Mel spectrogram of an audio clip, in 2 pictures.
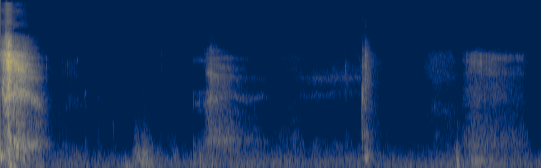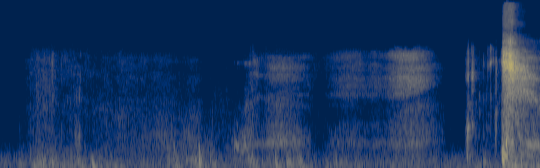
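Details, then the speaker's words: A sharp sneeze, then soft muffled sniffs and small held-back bursts in a quiet room as the person tries to stifle some, ending with another full sneeze; sneezes set off by an intense chhinkni tickle. "I'm trying to stifle a few. Kind of a mess."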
